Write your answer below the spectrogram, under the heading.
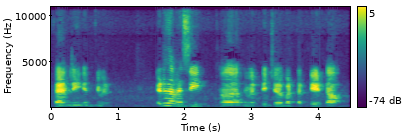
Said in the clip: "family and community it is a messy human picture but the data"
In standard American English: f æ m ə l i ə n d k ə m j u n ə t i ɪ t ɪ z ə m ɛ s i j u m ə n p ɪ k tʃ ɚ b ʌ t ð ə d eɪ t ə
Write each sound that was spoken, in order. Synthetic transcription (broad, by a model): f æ m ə l i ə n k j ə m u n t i ɪ t ɪ z ə m ɛ s i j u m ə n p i tʃ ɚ b ʌ t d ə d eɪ t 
